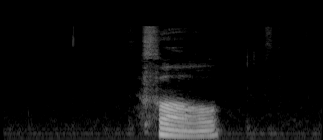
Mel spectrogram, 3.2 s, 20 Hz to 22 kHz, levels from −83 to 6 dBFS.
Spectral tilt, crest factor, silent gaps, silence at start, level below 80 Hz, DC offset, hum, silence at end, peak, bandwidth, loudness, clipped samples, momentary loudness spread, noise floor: -7 dB/octave; 24 dB; none; 1.4 s; -64 dBFS; under 0.1%; none; 1.05 s; -8 dBFS; 11.5 kHz; -28 LUFS; under 0.1%; 16 LU; -69 dBFS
